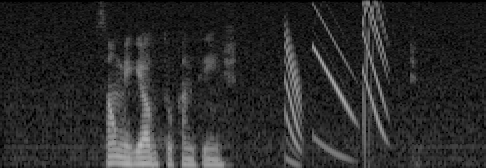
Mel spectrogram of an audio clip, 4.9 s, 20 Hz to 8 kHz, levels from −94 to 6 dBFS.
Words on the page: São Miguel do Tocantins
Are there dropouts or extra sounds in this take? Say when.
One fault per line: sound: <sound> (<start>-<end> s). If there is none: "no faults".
sound: chirp (2.9-3.9 s)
